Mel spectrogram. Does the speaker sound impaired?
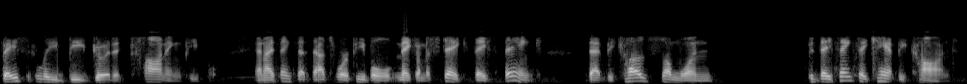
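Yes: cleft lip and palate; born with cleft lip and palate.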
